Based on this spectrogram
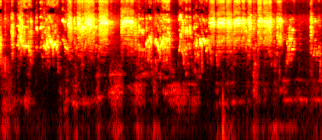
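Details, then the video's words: Budgerigar breeding pair amid a colony giving fast, overlapping squeaky chirps and warbling chatter. Scattered lower knocks and murmurs run underneath throughout. "Cute Budgies Chirping Sounds"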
